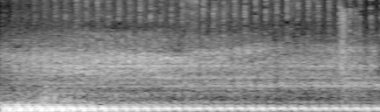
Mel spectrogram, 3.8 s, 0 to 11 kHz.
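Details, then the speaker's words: 1992 Renault Clio Mk1 1.4 automatic that had sat long in a unit: loud, very shaky, uneven idle pulsing about three times a second; misfiring rough running, cause not yet found, MAP sensor being checked. "that's quite enough of that I can't really talk over it so loathe horrible but as you can see he's got a very shaky very uneven idle"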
